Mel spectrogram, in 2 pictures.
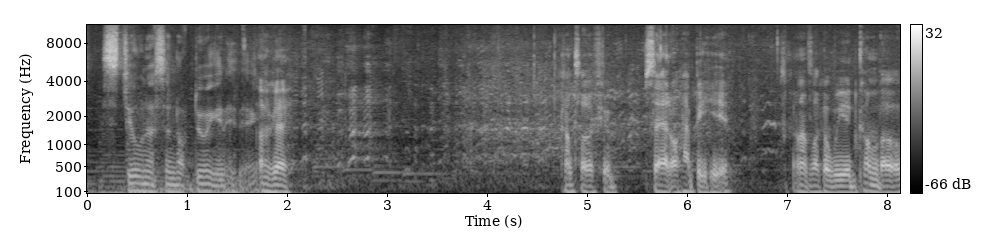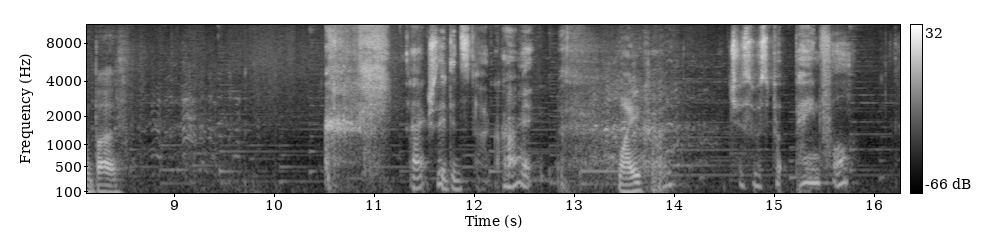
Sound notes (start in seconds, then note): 2.0 laughter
